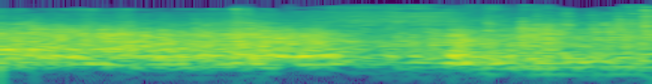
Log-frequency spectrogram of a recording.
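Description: Enamel table top being pushed and sliding across its wooden base: a continuous scraping rumble.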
